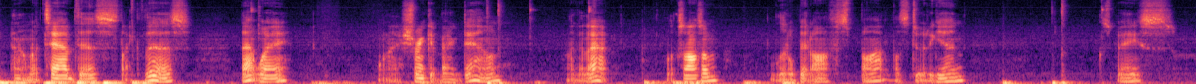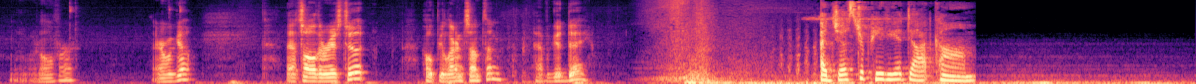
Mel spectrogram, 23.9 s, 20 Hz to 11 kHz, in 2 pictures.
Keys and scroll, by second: 0.6 Tab, 0.8 Tab, 1.0 Tab, 1.3 Tab, 5.0 space, 10.7 space.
